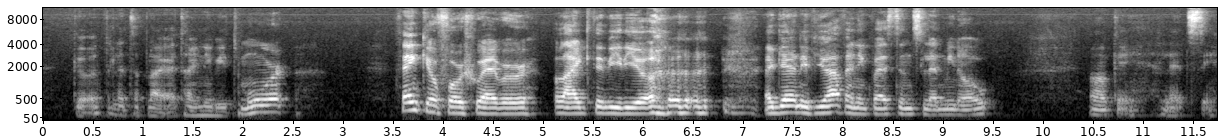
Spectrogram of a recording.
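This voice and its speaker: A man speaks with a Spanish accent and long, frequent pauses. His loudness swings widely. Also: medium pitch for a man, fairly slow pace. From Spain. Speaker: ceramicist. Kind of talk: live tutorial. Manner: slow; halting.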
